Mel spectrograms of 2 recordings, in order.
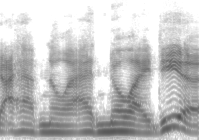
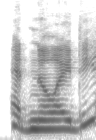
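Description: First: It sounds heavy and weighed down. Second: It sounds bright and uplifted. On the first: The discovery feels serious and burdensome. "you could feel the weight of it" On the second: The discovery feels good and empowering. "you almost feel yourself standing up straighter"

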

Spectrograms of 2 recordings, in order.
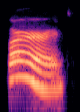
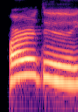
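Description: First: The final d is swallowed and said weakly. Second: The final d is released clearly and strongly. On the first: The speaker calls it right. "마지막 d 발음은 삼키듯이 약하게 읽어주셔야 되죠" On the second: The speaker calls it wrong. "이게 아니라"

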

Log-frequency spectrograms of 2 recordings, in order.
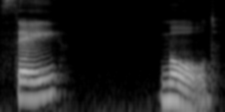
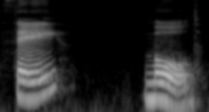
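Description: The two takes are said the same way.

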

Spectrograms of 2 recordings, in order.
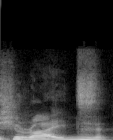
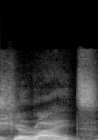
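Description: First: The word ends in a voiced d and z. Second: The word ends in a voiceless t and s. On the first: She rides a bike. The speaker calls it right. "І у нас вже не буде «she rides»" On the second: She writes. The speaker calls it wrong. "ми тут замість з вимовили звук с і приглушили цей звук ди"

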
